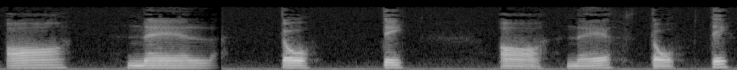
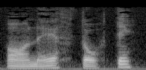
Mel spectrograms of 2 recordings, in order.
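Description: First: "Arneltote" drawn out in separate syllables; syllable-by-syllable pronunciation. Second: "arneltote" joined into one word; whole-word pronunciation. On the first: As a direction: sound out "arneltote" slowly, pausing between parts. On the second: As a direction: say "arneltote" through without breaks. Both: Shown as a demonstration. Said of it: "like this".

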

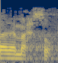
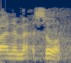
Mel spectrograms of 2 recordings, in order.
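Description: First: محصور with ح and ص; common misusage. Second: مأسور with hamza and س; correct word. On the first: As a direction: say محصور as mahsur. (محصور بالحاء والصاد) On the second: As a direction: say مأسور as ma'sur. (مأسور بالهمز والسين) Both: Shown as a demonstration. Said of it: "والصواب المفروض يقول".

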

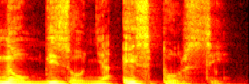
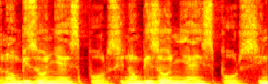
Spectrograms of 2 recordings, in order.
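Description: First: "non bisogna esporsi" lento, ogni parola scandita; scandito lento. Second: "bisogna" battuto, alto e forte; predica ripetuta. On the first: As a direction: lo ripete piano e scandendo. (tenente che ripete lentamente, scandendo "non") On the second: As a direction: ammonisce con enfasi crescente. (tenente che ammonisce il soldato, insistendo su "bisogna") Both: A narrator's reading. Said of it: "L'ho da porre in musica?".

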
